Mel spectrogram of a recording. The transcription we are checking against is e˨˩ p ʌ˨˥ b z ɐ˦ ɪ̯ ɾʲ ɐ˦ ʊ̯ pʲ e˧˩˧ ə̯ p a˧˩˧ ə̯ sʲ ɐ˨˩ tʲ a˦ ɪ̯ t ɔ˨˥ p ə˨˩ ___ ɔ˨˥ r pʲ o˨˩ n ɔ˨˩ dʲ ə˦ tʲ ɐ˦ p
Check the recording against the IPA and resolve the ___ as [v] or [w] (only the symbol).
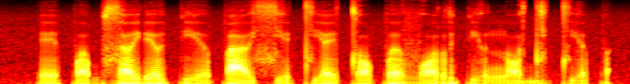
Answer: v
